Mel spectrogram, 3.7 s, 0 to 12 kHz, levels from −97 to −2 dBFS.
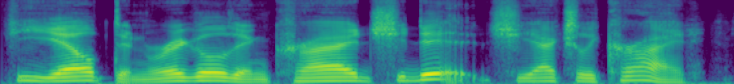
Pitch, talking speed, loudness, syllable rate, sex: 140 Hz, 145 wpm, -17 LUFS, 4.3 syllables/s, male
